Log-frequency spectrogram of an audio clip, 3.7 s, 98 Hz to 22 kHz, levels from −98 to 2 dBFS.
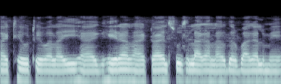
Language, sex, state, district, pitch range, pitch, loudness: Hindi, male, Jharkhand, Sahebganj, 115-125 Hz, 120 Hz, -14 LUFS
